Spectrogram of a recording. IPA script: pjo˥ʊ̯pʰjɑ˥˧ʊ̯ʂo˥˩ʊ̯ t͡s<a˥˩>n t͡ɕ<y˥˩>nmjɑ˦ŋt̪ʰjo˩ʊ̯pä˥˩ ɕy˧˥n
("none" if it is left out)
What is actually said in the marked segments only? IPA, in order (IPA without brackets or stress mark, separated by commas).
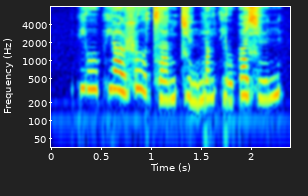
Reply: a˧˥, y̰˨˩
